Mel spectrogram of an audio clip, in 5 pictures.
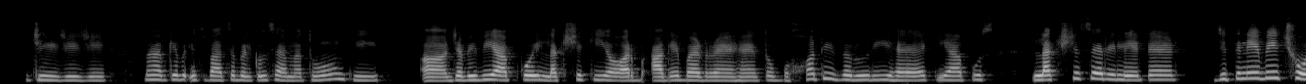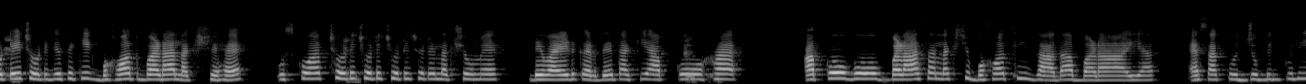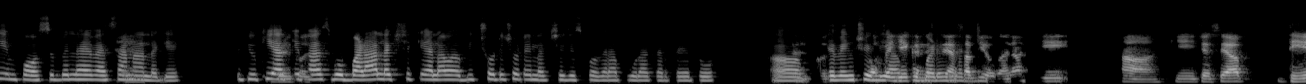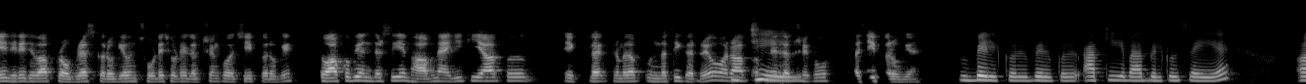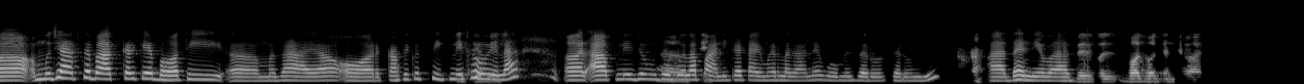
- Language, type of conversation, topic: Hindi, unstructured, आत्म-सुधार के लिए आप कौन-सी नई आदतें अपनाना चाहेंगे?
- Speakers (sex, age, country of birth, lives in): female, 35-39, India, India; male, 18-19, India, India
- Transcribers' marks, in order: in English: "रिलेटेड"; in English: "डिवाइड"; in English: "इम्पॉसिबल"; in English: "इवेंचुअली"; in English: "प्रोग्रेस"; in English: "अचीव"; unintelligible speech; in English: "अचीव"; laughing while speaking: "को"; in English: "टाइमर"; chuckle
